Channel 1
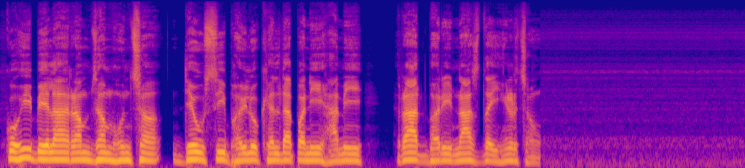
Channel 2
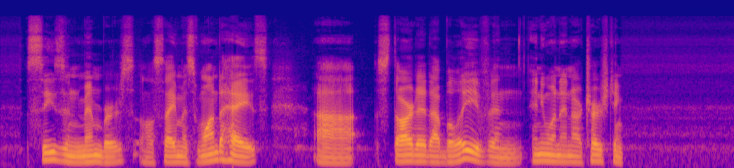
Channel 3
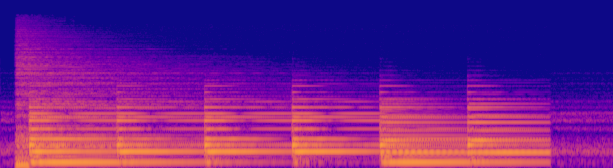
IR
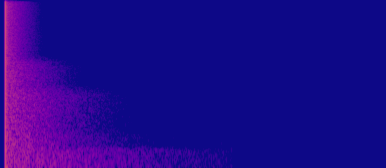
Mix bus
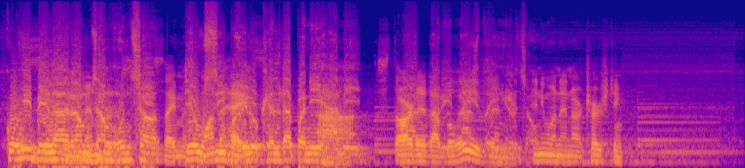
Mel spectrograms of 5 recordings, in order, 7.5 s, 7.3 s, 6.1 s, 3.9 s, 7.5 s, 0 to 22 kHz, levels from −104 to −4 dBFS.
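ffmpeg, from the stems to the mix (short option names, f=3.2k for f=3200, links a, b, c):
-filter_complex "[0:a]bandreject=f=60:t=h:w=6,bandreject=f=120:t=h:w=6,bandreject=f=180:t=h:w=6,bandreject=f=240:t=h:w=6,bandreject=f=300:t=h:w=6,bandreject=f=360:t=h:w=6,bandreject=f=420:t=h:w=6,asplit=2[a][b];[b]highpass=f=720:p=1,volume=31dB,asoftclip=type=tanh:threshold=-8.5dB[c];[a][c]amix=inputs=2:normalize=0,lowpass=f=1.6k:p=1,volume=-6dB,volume=-9.5dB,afade=t=out:st=3.18:d=0.43:silence=0.354813,asplit=2[d][e];[1:a]highshelf=f=8.9k:g=-10,acrossover=split=3800[f][g];[g]acompressor=threshold=-57dB:ratio=4:attack=1:release=60[h];[f][h]amix=inputs=2:normalize=0,volume=-2dB,asplit=2[i][j];[j]volume=-7.5dB[k];[2:a]adelay=1700,volume=-18dB,asplit=2[l][m];[m]volume=-3dB[n];[e]apad=whole_len=345542[o];[l][o]sidechaincompress=threshold=-34dB:ratio=8:attack=16:release=1240[p];[3:a]atrim=start_sample=2205[q];[k][n]amix=inputs=2:normalize=0[r];[r][q]afir=irnorm=-1:irlink=0[s];[d][i][p][s]amix=inputs=4:normalize=0"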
